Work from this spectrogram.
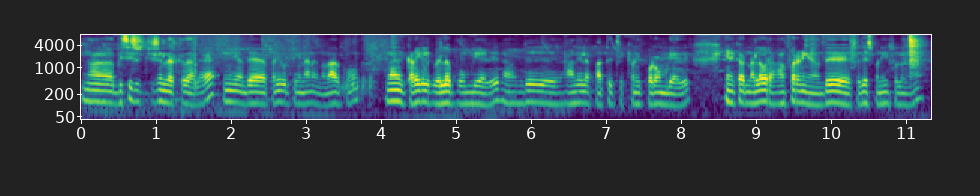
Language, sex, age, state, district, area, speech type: Tamil, male, 18-30, Tamil Nadu, Tiruppur, rural, spontaneous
